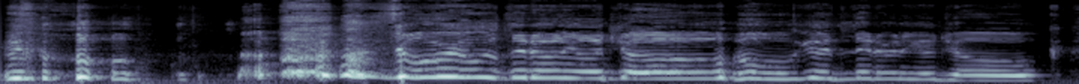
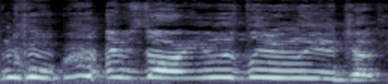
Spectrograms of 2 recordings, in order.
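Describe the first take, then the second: First: Hammed-up hooting apology; friends' imitated guffawing. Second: Higher, louder mock apology; lightly put-on defensive guy voice; imitated apologetic guy. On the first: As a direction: wail it out as if cracking up. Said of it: "His friends are like". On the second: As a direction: mimic a guy backpedaling on his joke. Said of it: "And he's like".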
